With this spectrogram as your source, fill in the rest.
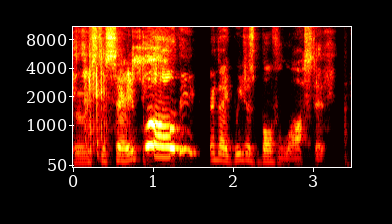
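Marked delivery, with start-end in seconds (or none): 0.9-1.5 voice breaks into very high yelp. Recounting a video recording blooper, he repeats the line, retelling a voice crack. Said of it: "had a voice crack on Principal".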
